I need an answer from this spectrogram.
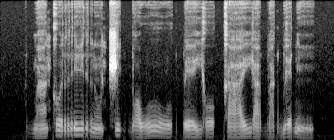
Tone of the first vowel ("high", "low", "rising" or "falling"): rising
